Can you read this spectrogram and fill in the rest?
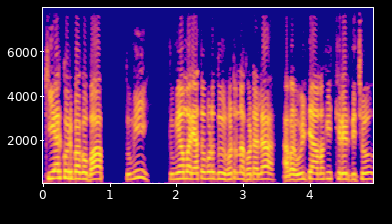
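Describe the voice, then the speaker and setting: A woman's voice: high-pitched, fairly even intonation, quick pace, pushed and bright, dry recording, studio quality. A woman voicing a beleaguered, self-pitying young male gang leader in a comedy cartoon, aggrieved and scolding. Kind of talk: cartoon voice acting.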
